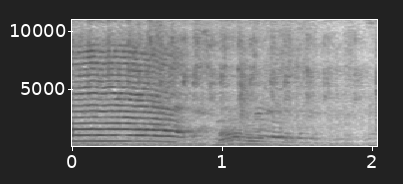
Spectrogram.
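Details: Newborn daughter after an induced labour with epidural and forceps delivery: a brief, high, wavering newborn cry over faint room noise; an ordinary newborn cry.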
